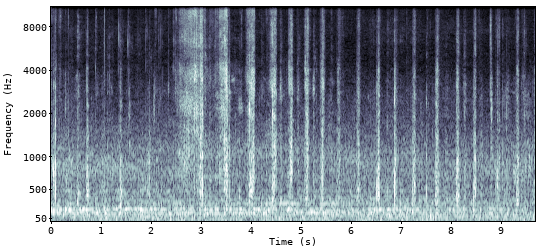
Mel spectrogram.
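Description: Wet chewing and lip-smacking from eating blanched squid: sharp clicks several times a second, with a short louder burst of noise about three seconds in as a bite goes into the mouth.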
